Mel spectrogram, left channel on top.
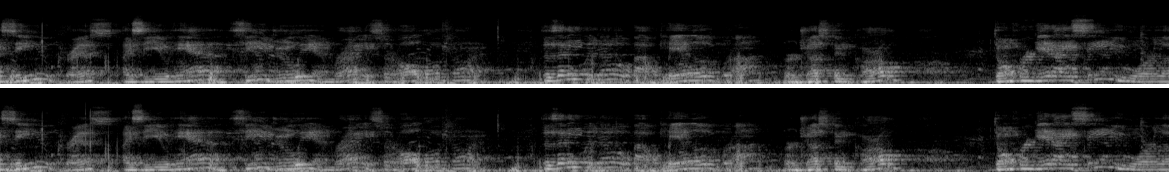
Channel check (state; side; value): normal; both; correlation 0.88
